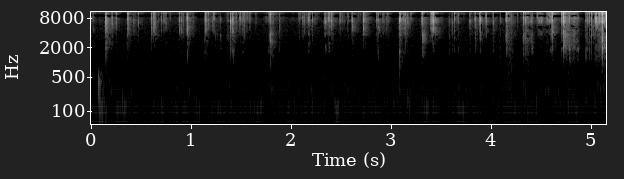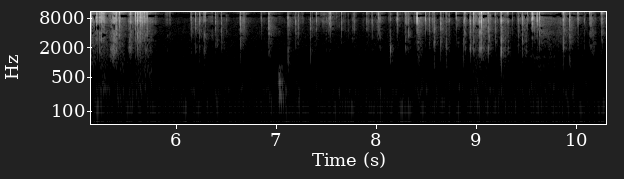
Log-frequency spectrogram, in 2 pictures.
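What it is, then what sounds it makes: Wrapped candy cane. A solid striped candy cane in a plastic wrapper is tapped and scratched with long pointed nails. Quiet, bright crinkling and scratching ticks run throughout, with a denser, louder burst of scratching in the middle and a low steady hum underneath.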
